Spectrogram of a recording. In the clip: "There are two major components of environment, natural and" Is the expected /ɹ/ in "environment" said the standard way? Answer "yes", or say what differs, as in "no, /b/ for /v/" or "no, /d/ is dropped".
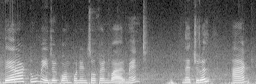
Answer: no, /ɹ/ is dropped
